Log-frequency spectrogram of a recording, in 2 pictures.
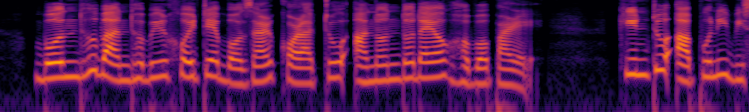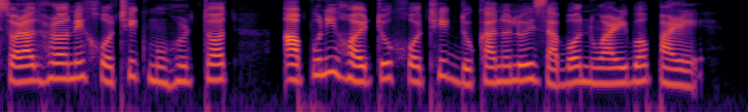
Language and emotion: Assamese, neutral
